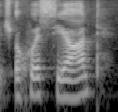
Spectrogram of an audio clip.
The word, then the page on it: ch'iwhisyaat: hupa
